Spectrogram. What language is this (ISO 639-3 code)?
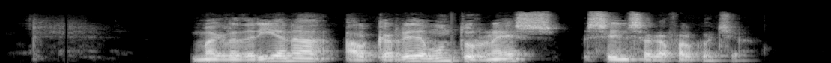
cat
